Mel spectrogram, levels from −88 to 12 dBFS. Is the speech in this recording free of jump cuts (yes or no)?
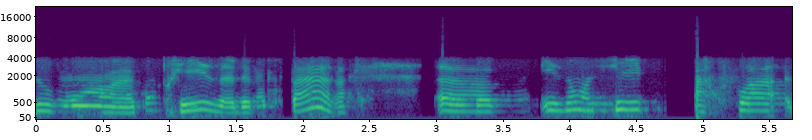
yes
